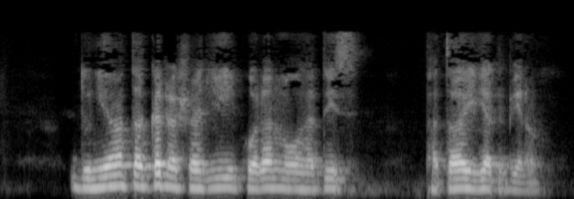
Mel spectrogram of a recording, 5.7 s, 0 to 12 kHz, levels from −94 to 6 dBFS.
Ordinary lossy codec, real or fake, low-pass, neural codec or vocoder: MP3, 32 kbps; fake; 7.2 kHz; codec, 16 kHz, 1.1 kbps, Voila-Tokenizer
